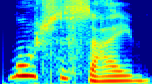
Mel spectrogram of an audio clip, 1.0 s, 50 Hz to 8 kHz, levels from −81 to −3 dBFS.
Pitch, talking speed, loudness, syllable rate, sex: 230 Hz, 190 wpm, -16 LUFS, 3.5 syllables/s, male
